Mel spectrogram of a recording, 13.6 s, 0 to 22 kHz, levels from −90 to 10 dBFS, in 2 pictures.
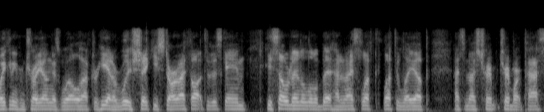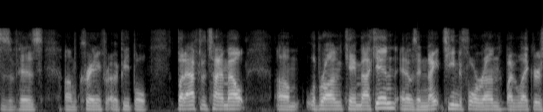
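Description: Nothing stood out on listening to this speech, which is carried by the AMR wideband (HD Voice) codec at 12.65 kbit/s.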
